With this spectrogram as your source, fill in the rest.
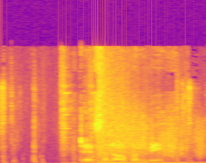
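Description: Gunshots ring out close by.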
